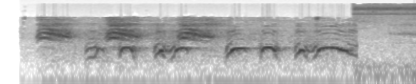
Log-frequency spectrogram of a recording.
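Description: An owl hooting: a quick run of about a dozen short hoots, each rising and falling in pitch, with fainter higher calls above them, starting just after the beginning and stopping about half a second before the end.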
